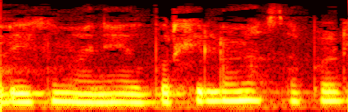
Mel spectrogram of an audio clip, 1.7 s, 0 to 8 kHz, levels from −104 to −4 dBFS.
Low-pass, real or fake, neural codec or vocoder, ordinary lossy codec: 7.2 kHz; real; none; MP3, 32 kbps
